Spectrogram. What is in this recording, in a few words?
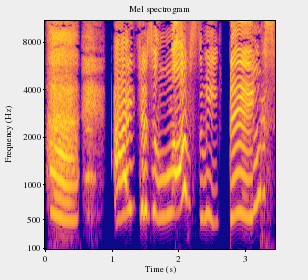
levelup en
